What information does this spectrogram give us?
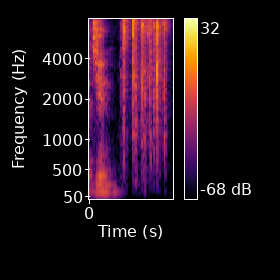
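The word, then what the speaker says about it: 人: Hito ya, Hito dibacanya jadi Jin di sini. Jin gitu ya.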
